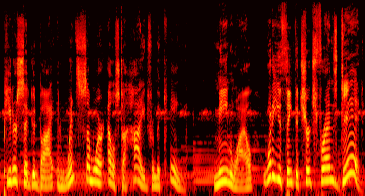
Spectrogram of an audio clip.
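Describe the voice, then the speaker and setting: A storyteller reading a Bible story aloud for children in an expressive, animated way. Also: mid-range voice, unhurried, faint music behind.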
